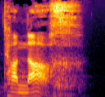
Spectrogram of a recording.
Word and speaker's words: Tanach: Aber man sagt dann Ch, weil dieser Konsonant weich ausgesprochen wird, wenn ein Vokal voraufgeht. Also Tanach ist die Abkürzung für Torah, Neviim, Ketuvim.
